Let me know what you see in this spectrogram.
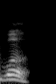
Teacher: Indian languages have, Gujarati, Hindi have the plosive ver. It is a soft plosive.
